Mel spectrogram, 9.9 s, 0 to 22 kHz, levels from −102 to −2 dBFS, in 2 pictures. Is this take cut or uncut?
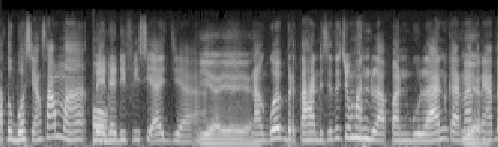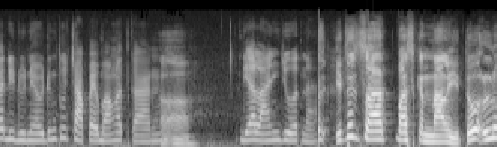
cut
